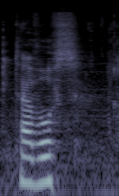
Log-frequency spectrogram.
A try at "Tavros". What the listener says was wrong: Oh no, Tavros. Roll your R. Tavros.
